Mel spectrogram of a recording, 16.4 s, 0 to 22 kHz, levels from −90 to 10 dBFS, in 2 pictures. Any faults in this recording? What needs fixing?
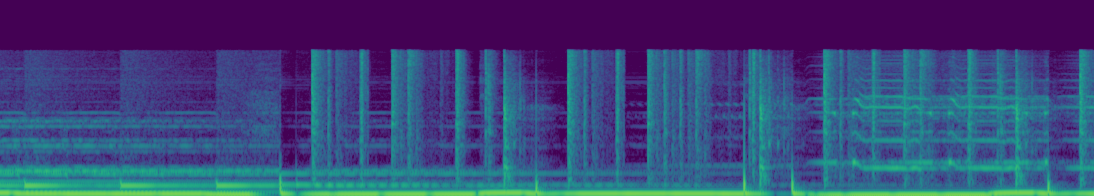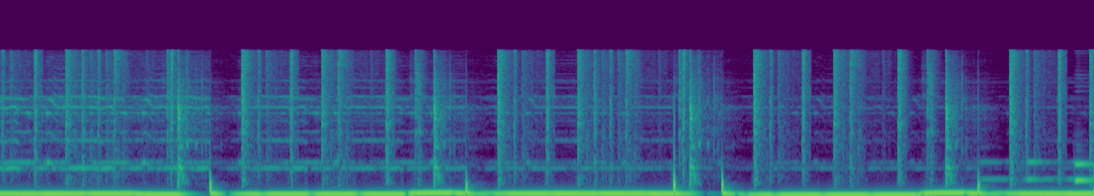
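Aliasing runs through the whole clip. High content above 8 kHz was never filtered out and folds back down as gritty, metallic tones, roughly 20 dB below the signal, which fits a drop to a 16 kHz rate. On a spectrogram, energy runs hard up to 8 kHz with mirrored, unrelated streaks beneath. To prevent it, apply a steep low-pass filter below 8 kHz before resampling, or use a resampler with proper anti-aliasing.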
